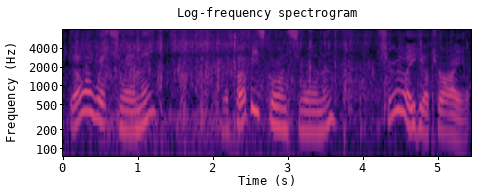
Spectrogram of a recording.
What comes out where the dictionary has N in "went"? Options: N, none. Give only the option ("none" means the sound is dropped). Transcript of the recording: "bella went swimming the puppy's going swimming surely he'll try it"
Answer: none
